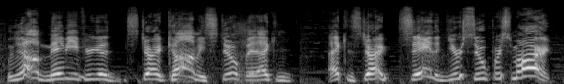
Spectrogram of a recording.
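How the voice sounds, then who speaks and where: A performer voicing an excitable young fox boy, a flustered older brother who stammers and argues on an in-character gaming livestream. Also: mid-range voice, normal speed, faint music behind. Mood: exasperated. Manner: stammering, exasperated, argumentative.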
